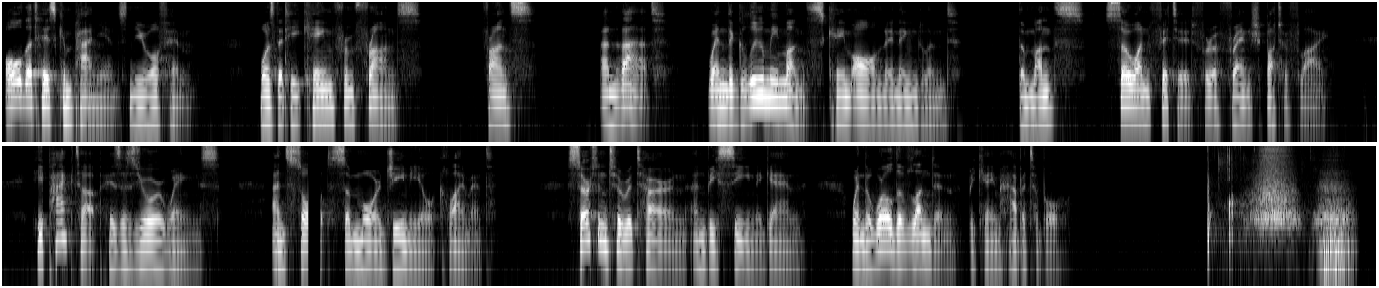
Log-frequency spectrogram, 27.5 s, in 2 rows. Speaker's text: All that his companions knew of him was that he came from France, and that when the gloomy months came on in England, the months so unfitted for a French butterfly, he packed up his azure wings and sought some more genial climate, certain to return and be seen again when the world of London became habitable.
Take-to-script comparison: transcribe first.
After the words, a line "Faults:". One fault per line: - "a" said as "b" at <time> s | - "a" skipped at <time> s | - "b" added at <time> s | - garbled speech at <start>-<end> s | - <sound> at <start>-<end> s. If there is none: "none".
All that his companions knew of him was that he came from France France, and that when the gloomy months came on in England, the months so unfitted for a French butterfly, he packed up his azure wings and sought some more genial climate, certain to return and be seen again when the world of London became habitable.
Faults:
- "France" added at 4.8 s
- dropout at 16.8-16.9 s
- breath at 25.8-27.3 s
